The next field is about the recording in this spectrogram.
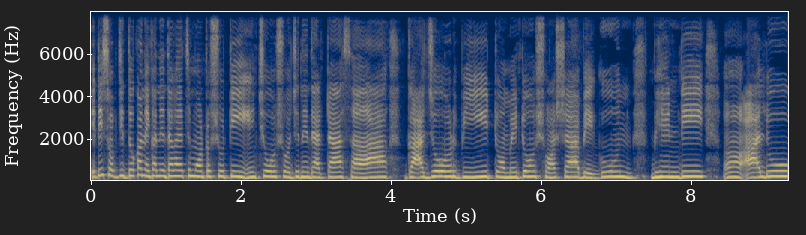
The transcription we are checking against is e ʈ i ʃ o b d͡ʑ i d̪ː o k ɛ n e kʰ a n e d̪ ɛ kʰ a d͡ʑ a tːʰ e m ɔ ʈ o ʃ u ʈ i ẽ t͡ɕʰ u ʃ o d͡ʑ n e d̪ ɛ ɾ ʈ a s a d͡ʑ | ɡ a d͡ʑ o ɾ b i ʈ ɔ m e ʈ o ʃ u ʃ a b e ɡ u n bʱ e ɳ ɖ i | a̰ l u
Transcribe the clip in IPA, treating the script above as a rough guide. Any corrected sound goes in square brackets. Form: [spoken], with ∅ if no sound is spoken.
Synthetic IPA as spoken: e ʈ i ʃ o b d͡ʑ i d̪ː o k [a] n e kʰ a n e d̪ ɛ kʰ a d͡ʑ a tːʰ e m ɔ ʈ o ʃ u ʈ i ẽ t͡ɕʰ [o] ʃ o d͡ʑ n e d̪ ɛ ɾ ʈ a s a [∅] | ɡ a d͡ʑ o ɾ b i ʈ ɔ m e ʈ o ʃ [ɔ] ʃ a b e ɡ u n bʱ e ɳ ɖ i | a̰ l u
